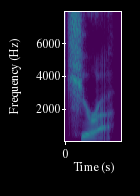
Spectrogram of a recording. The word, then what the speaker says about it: Cura: Lenovo's answer to our totally disconnected digital lives is a new platform called Kira. and that's pronounced Kira.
